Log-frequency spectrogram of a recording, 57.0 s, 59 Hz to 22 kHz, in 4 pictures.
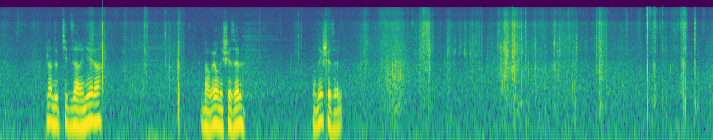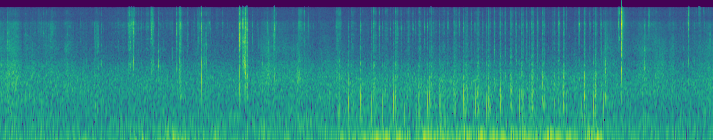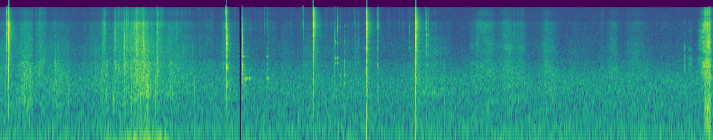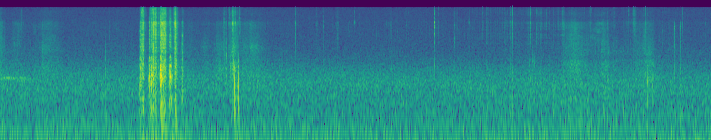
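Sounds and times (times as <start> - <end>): sticks rustling on dry leaves: 0.0 - 4.0, 5.8 - 44.1, 45.0 - 48.2, 51.5 - 56.7
hands scraping tinder and kindling: 6.6 - 34.0, 42.2 - 44.0, 53.4 - 56.1.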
